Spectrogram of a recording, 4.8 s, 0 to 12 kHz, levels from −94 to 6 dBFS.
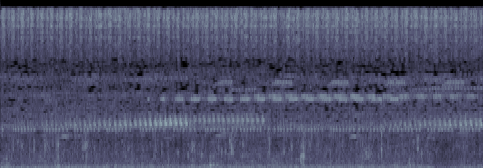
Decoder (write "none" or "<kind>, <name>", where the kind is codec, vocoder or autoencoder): none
